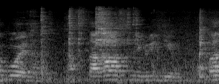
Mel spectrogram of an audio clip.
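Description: Spoons clinking and scraping against metal bowls and a mess tin, with a few sharp clinks, the loudest about a second in.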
